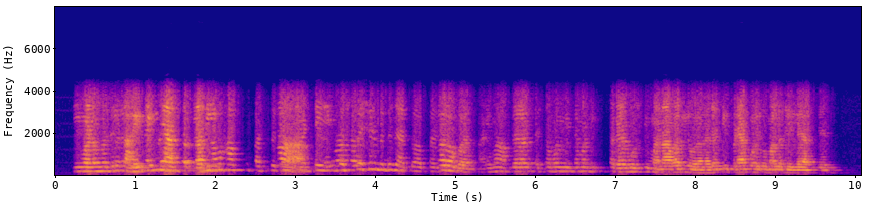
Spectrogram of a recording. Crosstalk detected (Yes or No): Yes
